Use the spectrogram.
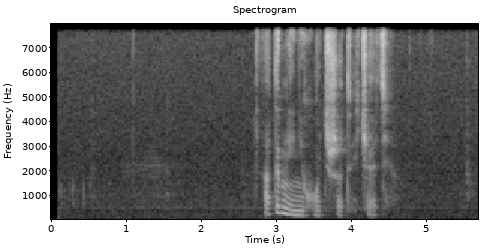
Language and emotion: Russian, sad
